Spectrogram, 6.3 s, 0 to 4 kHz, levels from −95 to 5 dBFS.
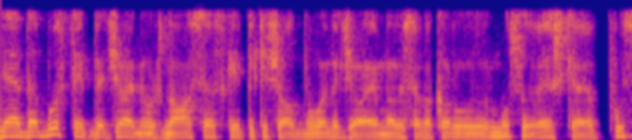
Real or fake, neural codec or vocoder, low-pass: real; none; 3.6 kHz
